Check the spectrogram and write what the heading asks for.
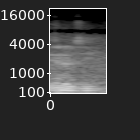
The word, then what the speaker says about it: NNerg: nnerg that's the energy that's pronounced energy and uh generally i'm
